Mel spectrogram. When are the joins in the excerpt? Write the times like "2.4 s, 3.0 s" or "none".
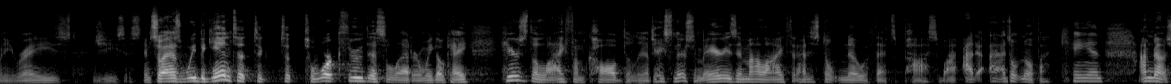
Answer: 1.4 s, 6.5 s, 10.1 s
